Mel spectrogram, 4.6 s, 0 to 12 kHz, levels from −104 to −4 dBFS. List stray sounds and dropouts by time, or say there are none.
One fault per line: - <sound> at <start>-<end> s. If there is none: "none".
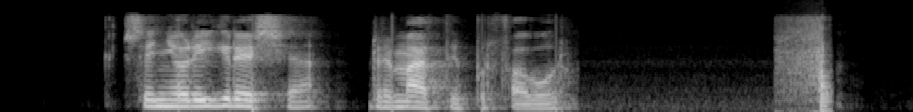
- thud at 3.9-4.2 s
